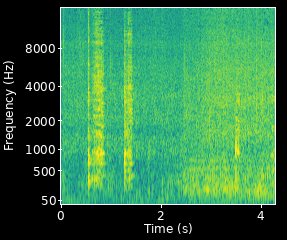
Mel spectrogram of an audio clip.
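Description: Vegetables with spices, onion and garlic sizzle and fry in a pan with a steady hiss as they are mixed together, broken by a few scraping stirs near the start and a light clink later, with no voices.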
